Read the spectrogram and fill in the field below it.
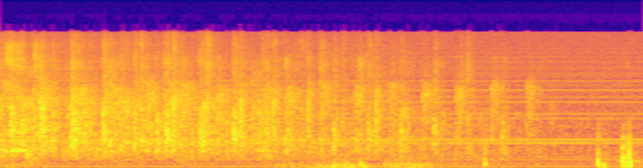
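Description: Audience applause and clapping fill a book launch hall as a woman walks up to the stage, a dense steady patter of many hands with a low mains hum underneath, tapering off with a few last claps.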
